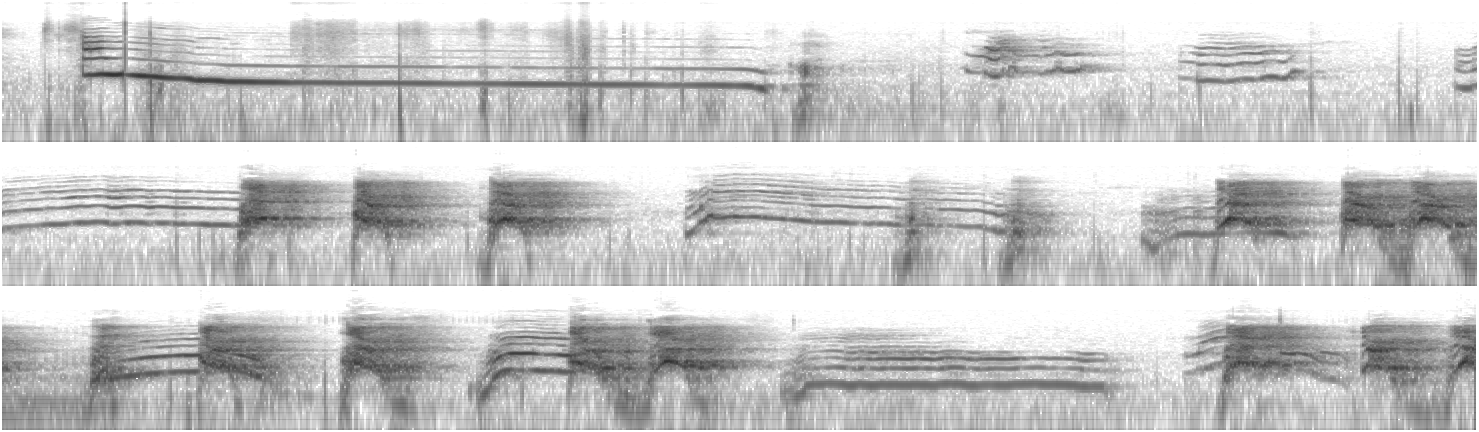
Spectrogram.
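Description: Bullmastiff puppy howling: a long howl that falls in pitch over the first few seconds, then shorter rising-and-falling howls, breaking into a run of loud barks and yips.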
